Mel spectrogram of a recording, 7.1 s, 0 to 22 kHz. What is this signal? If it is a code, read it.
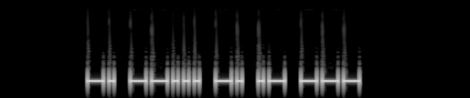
Morse code, heard as a keyed tone, about 18 wpm, 700 Hz. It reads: N7NAO
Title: Speed Racing - USA 1x3 Call Signs 15wpm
